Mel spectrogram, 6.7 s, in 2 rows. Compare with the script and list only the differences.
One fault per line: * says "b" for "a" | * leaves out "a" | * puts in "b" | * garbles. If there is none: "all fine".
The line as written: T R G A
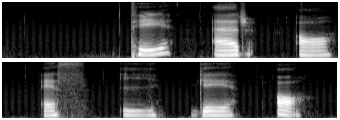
* puts in "A S I"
